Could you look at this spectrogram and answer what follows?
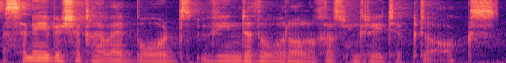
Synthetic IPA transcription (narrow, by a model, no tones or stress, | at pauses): sənebɪʃakʰlawɛd̚boːdviːndəðoːɾɔlˠaχɔsmĩnkʰrejtʰɪktʰɔ̰ks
